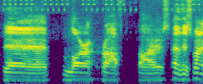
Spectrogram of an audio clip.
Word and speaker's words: Lara: I keep saying Laura. It is Lara. Yeah, because they thought Americans couldn't pronounce Laura. Meanwhile, Americans have a hard time pronouncing Lara instead.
